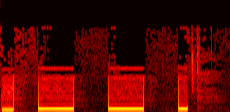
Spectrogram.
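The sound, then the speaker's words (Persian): A telephone busy tone after a caller was cut off: a steady mid-pitched beep switching on and off in an even rhythm, with three full pulses between clipped ones at each end, loud and alone. “متاسفانه برادر ما تماس گرفتن اما تماسشان قطع شد.”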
